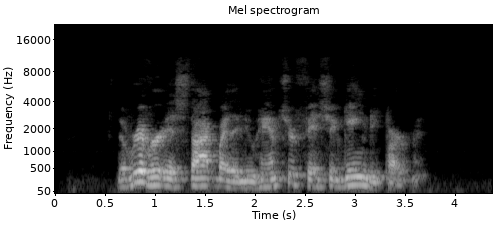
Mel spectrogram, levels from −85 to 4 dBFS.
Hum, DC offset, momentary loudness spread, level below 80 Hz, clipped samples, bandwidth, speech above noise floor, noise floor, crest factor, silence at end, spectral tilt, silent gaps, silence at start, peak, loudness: none; under 0.1%; 13 LU; -64 dBFS; under 0.1%; 7.8 kHz; 47 dB; -72 dBFS; 20 dB; 0.7 s; -7.5 dB/octave; none; 0.65 s; -6 dBFS; -25 LUFS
